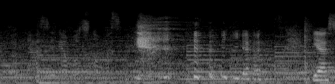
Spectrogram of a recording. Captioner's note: chuckles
